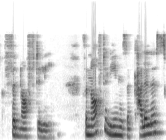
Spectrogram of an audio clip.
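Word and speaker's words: phenolphthalein: blue color our third indicator is pronounced phonophthylene so naphthalene is a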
